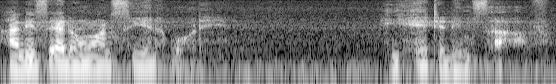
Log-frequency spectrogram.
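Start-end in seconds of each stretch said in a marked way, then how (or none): 0.5-1.5 fast, whispered refusal; hushed refusal. Retold or imitated. Prisoner refuses visitor, quoted. 2.8-4.1 slow, soft whisper. Real, not acted. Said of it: "whispered aside on self-hatred".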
